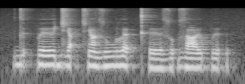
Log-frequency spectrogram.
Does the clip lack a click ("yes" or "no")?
yes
